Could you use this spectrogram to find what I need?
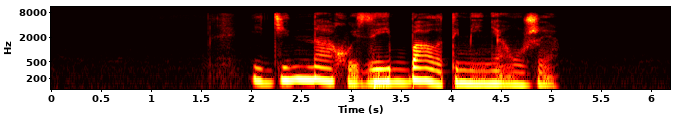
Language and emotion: Russian, angry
